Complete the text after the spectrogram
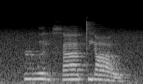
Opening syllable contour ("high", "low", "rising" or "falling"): falling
